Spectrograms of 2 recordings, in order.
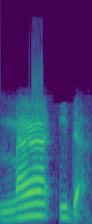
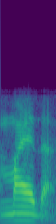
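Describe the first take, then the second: First: The vowels are separated by a break. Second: The vowels are joined by a y-glide. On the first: The speaker calls it right. "উচ্চারণ হবে মা ইদা" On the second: The speaker calls it wrong. "এই ধরনের উচ্চারণ আরবিতে নেই, এগুলো উর্দু ভাষা থেকে"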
